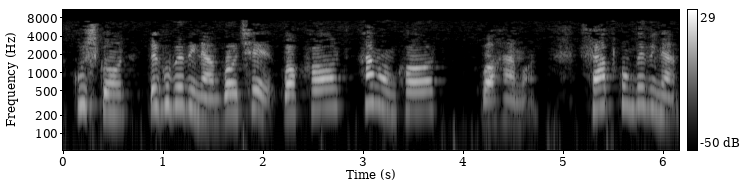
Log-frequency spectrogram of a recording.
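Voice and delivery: put-on a searching, uneasy young man; anxious prince. Prince pressing Rogozhin about the knife, anxious questioning.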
